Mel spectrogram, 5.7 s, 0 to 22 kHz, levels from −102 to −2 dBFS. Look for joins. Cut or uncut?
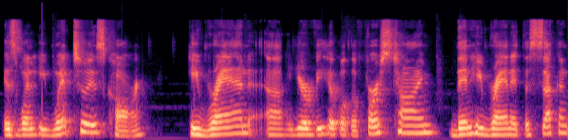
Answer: uncut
